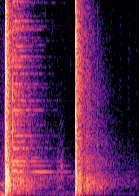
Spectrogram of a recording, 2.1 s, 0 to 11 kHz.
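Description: Two shots from a SIG P220 .45 ACP pistol firing 180-grain rounds, about a second apart, the first the loudest. After the first shot a steel target rings for about half a second.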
